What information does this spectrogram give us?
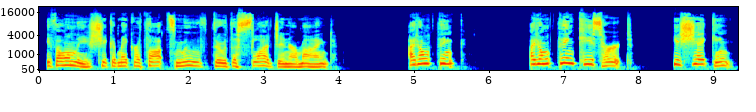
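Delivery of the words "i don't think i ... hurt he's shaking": much higher, shaky and weak; high strained voice. Acted. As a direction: strain to answer through the cold. Dazed frozen woman answering.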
